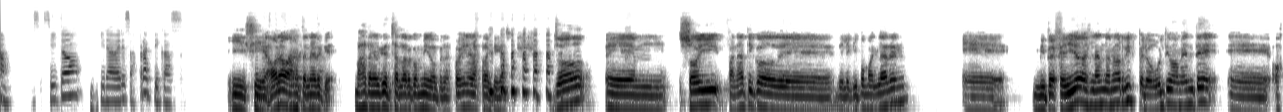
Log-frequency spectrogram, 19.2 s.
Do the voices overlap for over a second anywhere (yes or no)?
yes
